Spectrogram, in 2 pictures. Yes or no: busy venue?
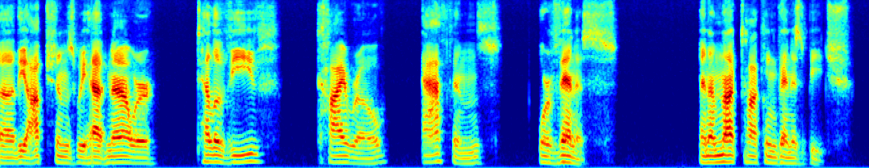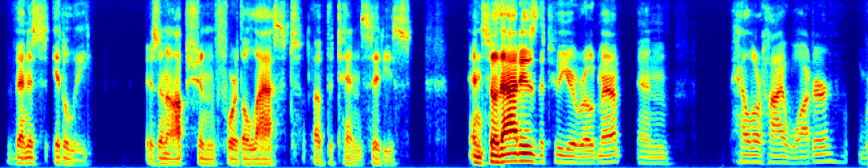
no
